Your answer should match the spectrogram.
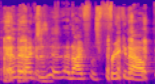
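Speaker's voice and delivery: breathless high laughter; high laughing. Real, not acted. Laughing after mock panic.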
